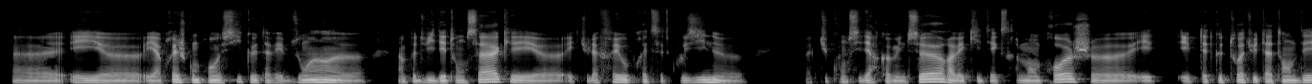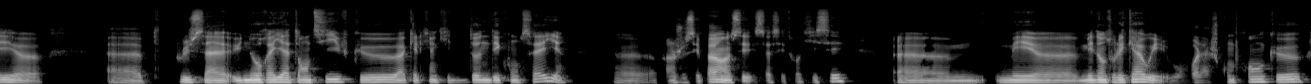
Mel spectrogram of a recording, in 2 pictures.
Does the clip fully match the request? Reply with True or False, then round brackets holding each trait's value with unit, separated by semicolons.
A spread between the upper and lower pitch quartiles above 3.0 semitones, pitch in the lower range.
False (2.7 semitones; 95 Hz)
